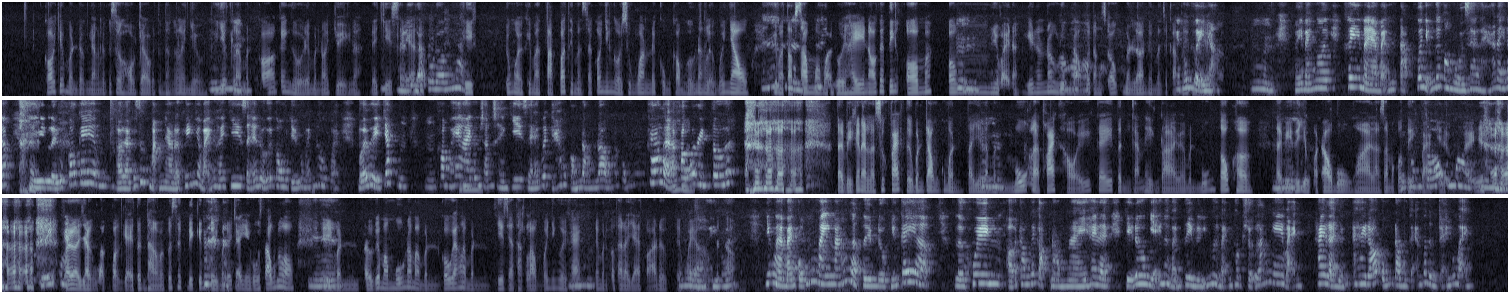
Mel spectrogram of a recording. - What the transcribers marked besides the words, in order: tapping; static; distorted speech; tsk; laugh; laugh; other background noise; laugh; laugh
- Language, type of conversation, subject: Vietnamese, podcast, Cộng đồng và mạng lưới hỗ trợ giúp một người hồi phục như thế nào?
